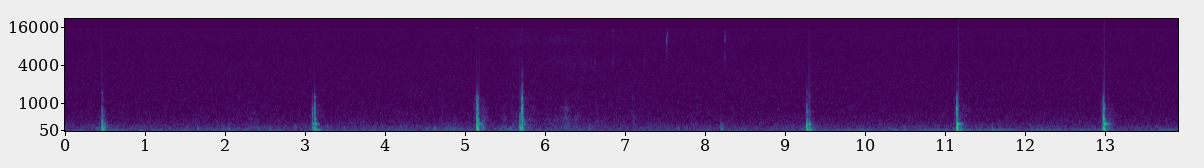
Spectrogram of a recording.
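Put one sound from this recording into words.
Close, soft thumps sound as hands tap and rub against a microphone.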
